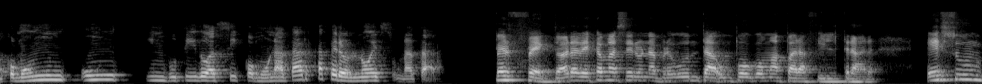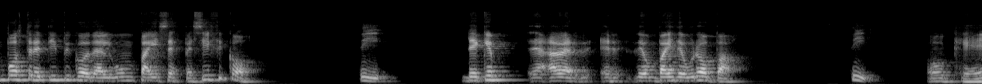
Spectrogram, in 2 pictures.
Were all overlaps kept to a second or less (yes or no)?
yes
